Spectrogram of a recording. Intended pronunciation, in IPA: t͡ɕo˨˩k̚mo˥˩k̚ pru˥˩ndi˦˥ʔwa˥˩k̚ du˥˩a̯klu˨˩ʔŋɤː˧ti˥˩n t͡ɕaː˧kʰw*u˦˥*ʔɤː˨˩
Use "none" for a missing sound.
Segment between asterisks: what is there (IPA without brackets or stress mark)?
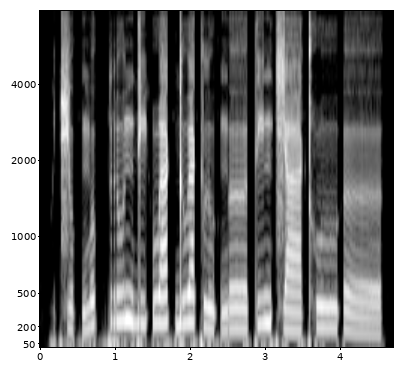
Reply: uː˦˥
